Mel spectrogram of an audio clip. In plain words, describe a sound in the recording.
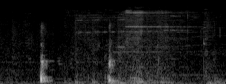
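Electric magic zaps crackle sharply in a video game.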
